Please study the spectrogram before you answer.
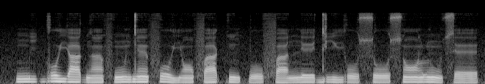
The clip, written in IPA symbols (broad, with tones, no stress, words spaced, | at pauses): mi˧ɡo˦ja˧ ɡã˨fũ˨˦dɛ̃˦fo˦˨ jɔ̃˨fa˨˦ kĩ˧k͡po˨fa˧ ne˦di˦jo˦˨ so˧sɔ̃˦ lũ˦˨sɛ˧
